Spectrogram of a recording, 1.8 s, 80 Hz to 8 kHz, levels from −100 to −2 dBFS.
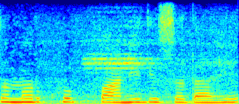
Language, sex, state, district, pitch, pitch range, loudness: Marathi, female, Maharashtra, Sindhudurg, 250 Hz, 240-260 Hz, -28 LUFS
